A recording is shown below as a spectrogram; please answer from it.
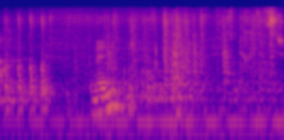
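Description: C&M passenger lift car travelling down between floors: a steady low hum from the lift drive, with light clicks and rattles from the car.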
